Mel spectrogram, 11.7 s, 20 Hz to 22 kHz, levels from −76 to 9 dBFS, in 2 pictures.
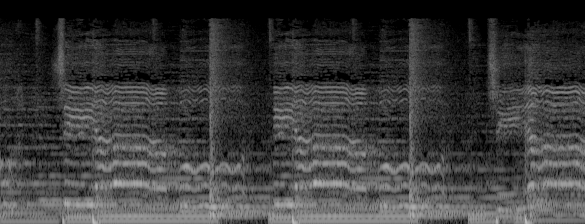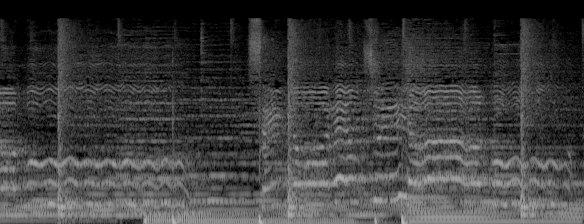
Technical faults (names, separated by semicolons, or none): stream segment repeated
